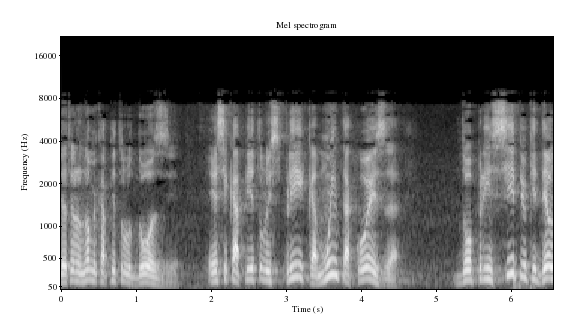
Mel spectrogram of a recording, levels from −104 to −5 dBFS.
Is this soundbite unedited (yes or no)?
yes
